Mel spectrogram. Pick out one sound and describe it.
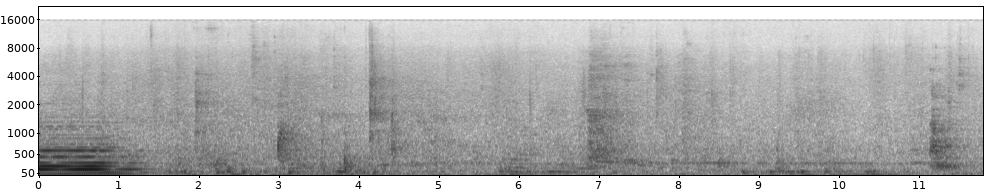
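Footsteps and soft knocks sound on a wooden stage.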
